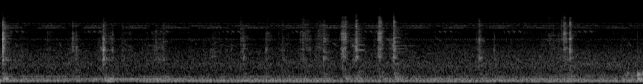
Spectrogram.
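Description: Light metallic clicks and taps as small parts of a trailer's electric drum brake, the spring and magnet arm at the backing plate, are handled and fitted, with a quick run of clicks a little past halfway. Under them run a steady low hum and insects chirring.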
